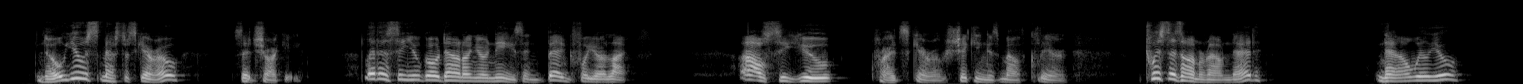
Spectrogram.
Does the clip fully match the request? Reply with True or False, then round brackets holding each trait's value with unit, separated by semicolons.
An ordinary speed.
True (150 wpm)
